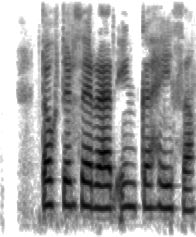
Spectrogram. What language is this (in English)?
Icelandic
